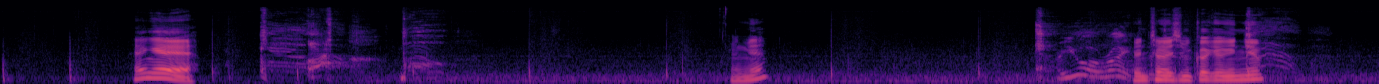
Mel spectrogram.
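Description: A man groans and retches loudly, close by.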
